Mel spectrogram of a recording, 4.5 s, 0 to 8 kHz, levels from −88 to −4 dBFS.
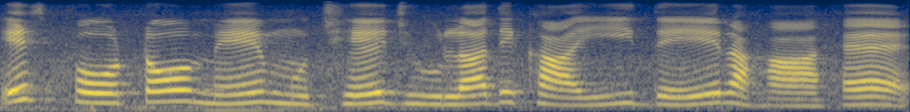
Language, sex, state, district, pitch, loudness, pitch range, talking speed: Hindi, female, Madhya Pradesh, Katni, 235 Hz, -16 LUFS, 210-260 Hz, 120 wpm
